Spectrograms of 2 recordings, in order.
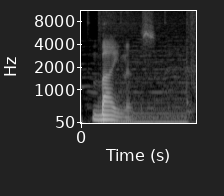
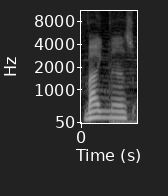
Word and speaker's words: Binance: Vámonos directo a la pantalla principal y bueno, Binance. Binance o Binance, como tú lo quieras pronunciar, no hay ningún problema en las criptos,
